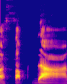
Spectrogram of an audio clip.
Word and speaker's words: สัปดาห์: มี ณ สัน สะกิด คำ ต่อ มา คือ คำ ว่า สัปดาห์ หรือ สัปดาห์ บาง คน ถาม ว่า บาง คน ก็ อ่าน คำ ว่า สัปดาห์ หรือ อ่าน ว่า สัปดาห์ เรา อ่าน แบบ สากล ว่า สัปดาห์ นะ ครับ ระยะ 7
